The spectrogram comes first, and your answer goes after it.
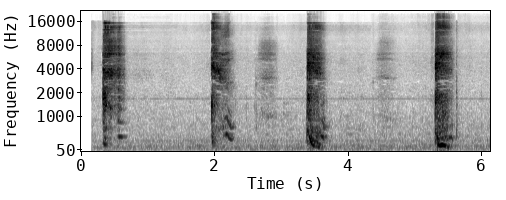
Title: Cute cute sneezing 🤧#babysneez #babiescute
